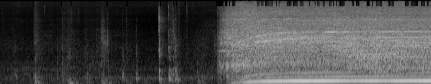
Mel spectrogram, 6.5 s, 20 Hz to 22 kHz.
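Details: Makita BO5031 5-inch random orbit sander, previously not switching on because of worn-out brushes. After the brushes are replaced, quiet handling clicks, then the motor spins up quickly to a steady, even high whine with no stutter or grinding.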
